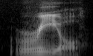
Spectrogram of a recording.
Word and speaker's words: real: Real. Really. Real. Notice that the long vowel pronounces the vowel sound and then adds in all sound.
